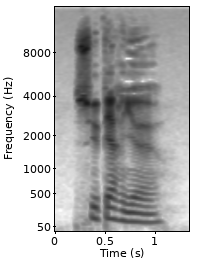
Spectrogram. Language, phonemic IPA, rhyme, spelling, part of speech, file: French, /sy.pe.ʁjœʁ/, -jœʁ, supérieur, adjective / noun, Fr-supérieur.ogg
- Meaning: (adjective) 1. superior 2. upper, senior 3. above; higher than 4. greater than or equal to. ≥, ⩾; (noun) senior (boss)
